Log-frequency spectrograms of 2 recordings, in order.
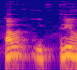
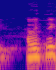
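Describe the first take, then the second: First: It is said with an extra vowel: ka-va-it-ri. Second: It is said as ka-vit-ri, without the extra vowel. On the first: The speaker calls it right. "कवइत्री होता है" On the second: The speaker calls it wrong. "कवित्री गलत है"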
